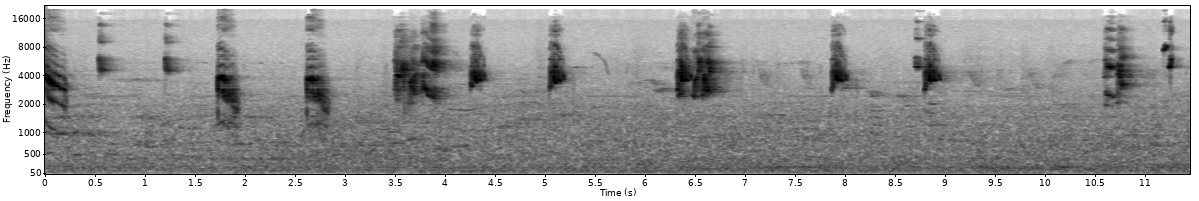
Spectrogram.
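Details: Long-tailed shrike lure song for stimulating quiet birds: a loose string of short, scratchy, high notes and harsh chips, some doubled, scattered irregularly across eleven seconds over a quiet background.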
